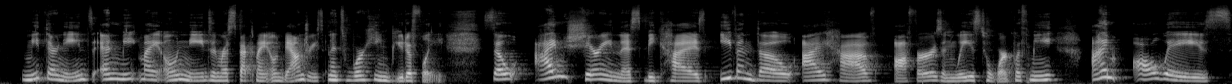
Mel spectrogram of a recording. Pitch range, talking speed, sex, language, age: 160-215 Hz, 170 wpm, female, English, 20-39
